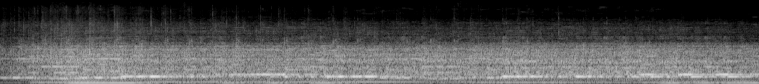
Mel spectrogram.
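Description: A crowd at a Ram Katha religious gathering in Madhukarpur claps steadily and loudly, a dense sustained applause with a low hum underneath and no talk.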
